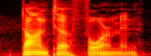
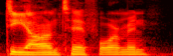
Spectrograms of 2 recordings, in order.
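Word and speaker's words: D'Onta Foreman: This guy I'm not excited about, Donta Foreman. I hate saying his name to begin with. It's very. – It's more like Deonta Foreman. – I don't even know how to say it, but it's annoying.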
